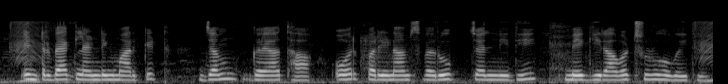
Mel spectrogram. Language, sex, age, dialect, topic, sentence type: Hindi, female, 18-24, Hindustani Malvi Khadi Boli, banking, statement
